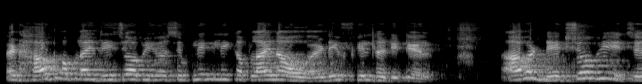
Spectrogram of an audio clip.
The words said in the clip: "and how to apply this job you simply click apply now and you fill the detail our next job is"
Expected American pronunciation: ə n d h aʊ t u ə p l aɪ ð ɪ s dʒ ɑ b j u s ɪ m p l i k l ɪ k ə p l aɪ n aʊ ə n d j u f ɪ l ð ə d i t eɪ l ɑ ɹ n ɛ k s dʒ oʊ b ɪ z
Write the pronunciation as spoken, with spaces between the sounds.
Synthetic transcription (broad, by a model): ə n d h aʊ t u ə p l aɪ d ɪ dʒ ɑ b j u s ɪ m p l i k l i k ə p l aɪ n aʊ ə n d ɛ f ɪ l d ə d i t eɪ l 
